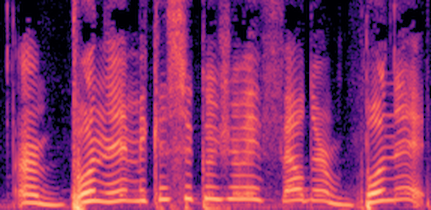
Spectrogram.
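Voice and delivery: mocking fox, incredulous; sneering. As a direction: scoff loudly at the useless gift. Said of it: "se demanda Filou le renard en ricanant".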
